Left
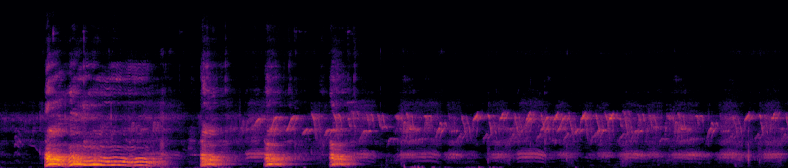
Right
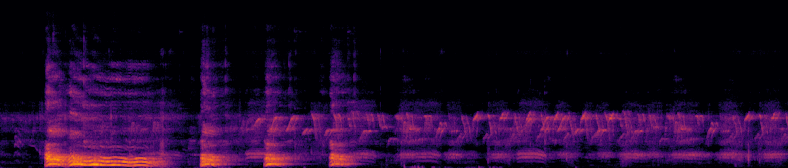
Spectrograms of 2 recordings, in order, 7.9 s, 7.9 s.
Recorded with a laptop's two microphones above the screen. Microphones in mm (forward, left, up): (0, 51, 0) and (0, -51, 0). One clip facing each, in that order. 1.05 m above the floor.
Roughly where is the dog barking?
Centre.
